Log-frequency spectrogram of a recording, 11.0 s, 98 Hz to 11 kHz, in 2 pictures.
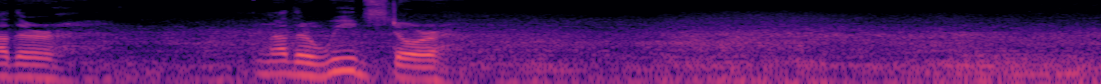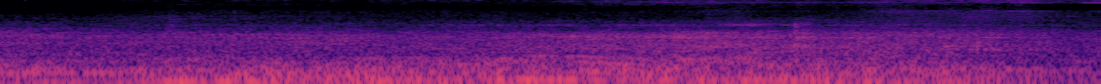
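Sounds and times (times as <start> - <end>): heavy vehicle passing: 2.8 - 11.0.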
